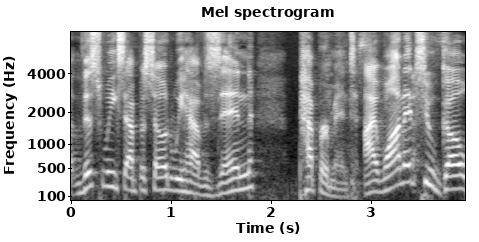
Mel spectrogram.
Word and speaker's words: Zyn: that silly nonsense here's here's what's going on Zen you ever heard of it Z YN it's spelled well let me tell you there are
